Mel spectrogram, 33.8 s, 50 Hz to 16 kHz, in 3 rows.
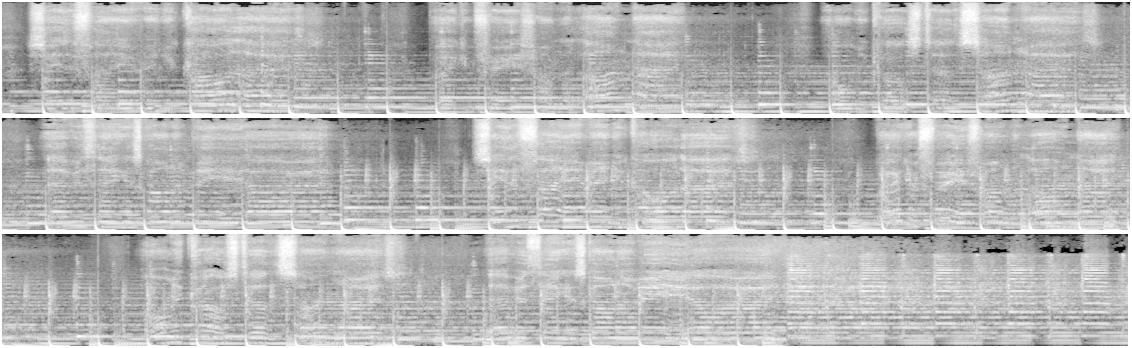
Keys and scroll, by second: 20.4 F3, 20.9 Escape, 27.0 shift+Page_Down.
